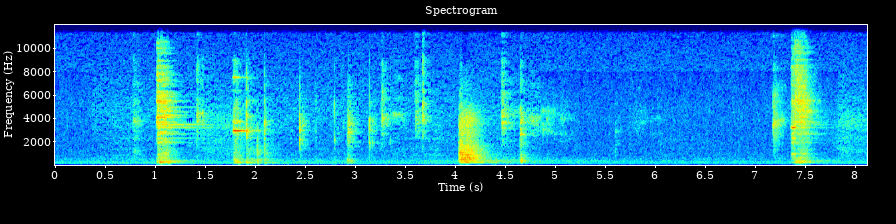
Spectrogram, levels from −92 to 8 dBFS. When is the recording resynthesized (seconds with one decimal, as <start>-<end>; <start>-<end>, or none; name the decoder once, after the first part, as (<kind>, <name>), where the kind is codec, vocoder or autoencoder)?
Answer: none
